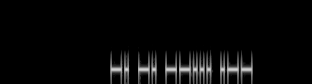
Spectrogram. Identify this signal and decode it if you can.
Morse code, heard as a keyed tone, about 34 wpm, 700 Hz. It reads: NN7W
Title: Call Signs - 35wpm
